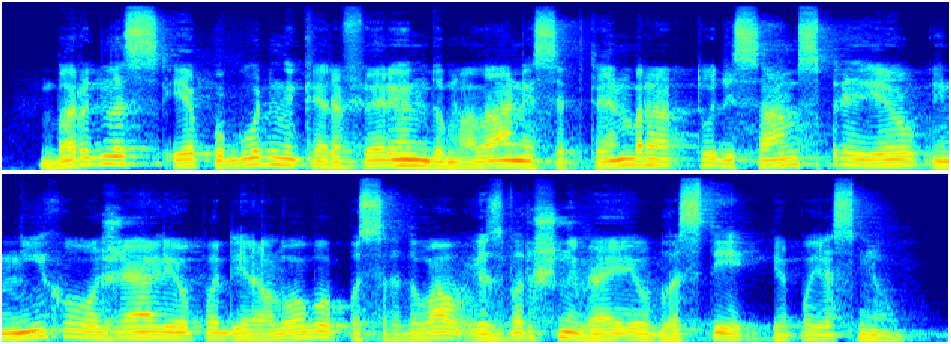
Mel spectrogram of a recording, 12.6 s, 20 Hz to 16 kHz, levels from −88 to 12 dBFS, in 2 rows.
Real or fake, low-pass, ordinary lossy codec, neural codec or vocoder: fake; 14.4 kHz; none; codec, 44.1 kHz, 2.6 kbps, DAC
